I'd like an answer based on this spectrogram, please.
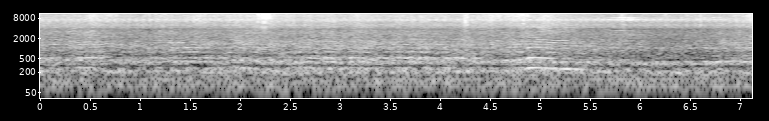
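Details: A continuous murmur of many bees, dated 27 September 2018: an even, unbroken buzz with low throbbing tones and a brief rising whine near the fifth second.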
